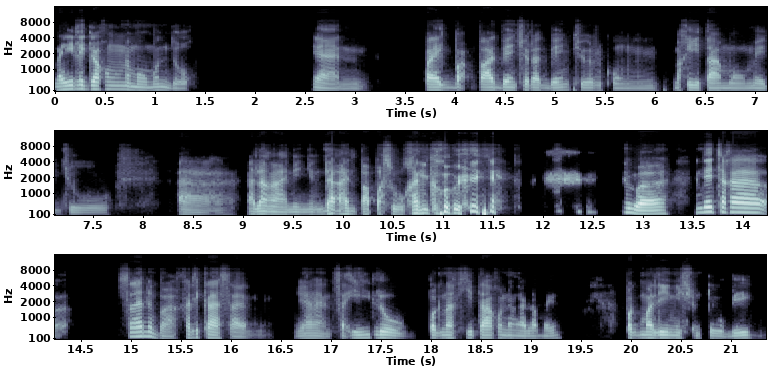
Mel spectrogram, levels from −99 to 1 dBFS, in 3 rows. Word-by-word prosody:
mahilig 160 +4 +1
akong 160 0 0
namumundok. 120 -7 -7 1.2
Yan. 95 -5 -6 0.6
Payag 120 -2 +2
pa - - -1 0.2
pa-adventure-adventure 120 -1 -3
kung 100 0 -15 0.2
makita 110 -2 -3
mo 105 -1 -10
medyo, 95 -1 -12 0.7
ah, 95 -2 -8 0.2
alanganin 110 -3 -1
yung 110 - -10
daan 130 -2 +3
papasukan 115 +7 +2
ko. 220 - +8 1.8
'Di 190 - +1
ba? 140 0 +8 0.3
Hindi, 210 +3 +7
'tsaka, 200 -2 +7 0.6
sa - - -6
ano 195 -1 -1
ba 100 -4 -7
kalikasan, 90 -3 -2 0.4
'yan 110 -2 -7
sa - - -7
ilog, 130 -4 -3 0.2
'pag 125 -2 0
nakita 125 -1 -1
ko 130 - -7
na 120 -1 -8
nga 110 - -2
alam 110 0 -6
mo - - -9
yun, 125 - -19 0.7
'pag 130 -2 -1
malinis 130 -2 0
yung 110 - -16
tubig, 115 +3 -5
115 Hz, 110 wpm, -23 LUFS, 105-130 Hz, 1.8 s, ko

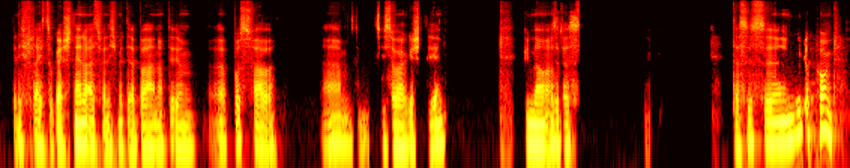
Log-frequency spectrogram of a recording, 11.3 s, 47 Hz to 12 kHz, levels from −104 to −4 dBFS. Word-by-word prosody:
bin - - -8
ich 100 -3 -2
vielleicht 90 -2 -1
sogar - - 0
schneller, 105 +4 +4
als 95 -3 0
wenn - - -3
ich 90 - -6
mit 100 -1 -4
der - - +1
Bahn 95 -1 +1
und 95 0 -4
dem, 90 -3 -2 0.2
äh, - - -5
Bus - - -2
fahre. 90 0 0 0.6
Ähm, 105 +1 -3
muss 90 - -13
ich 100 -2 -4
sogar 90 0 +3
gestehen. 95 +2 0 1.1
Genau, 100 0 +5
also 100 0 +2
das 95 0 -2 2.1
das 90 - -2
ist, 110 +1 -2
äh, 105 - +4 0.2
'n 115 +1 +5
guter 150 +2 +1
Punkt. 145 -5 +2
100 Hz, 160 wpm, -27 LUFS, 95-105 Hz, 2.1 s, Genau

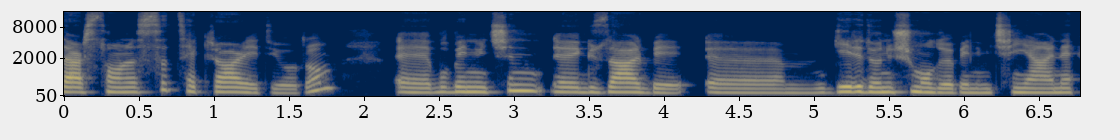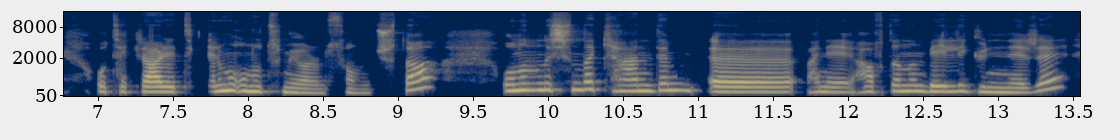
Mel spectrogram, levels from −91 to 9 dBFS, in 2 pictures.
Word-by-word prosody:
ders 205 -1 +3
sonrası 205 +6 -3
tekrar 215 -5 0
ediyorum. 185 - -5 0.4
Eee, 195 -2 -2
bu 210 +1 -5
benim 215 0 +2
için, 255 +5 +1
eee, 210 -2 -1
güzel 200 -1 +1
bir, 175 -2 -5
emm, 175 -2 -7
geri 220 +3 +4
dönüşüm 205 +2 +2
oluyor 180 -2 -1
benim 180 -1 -4
için, 185 +2 -4
yani, 185 0 -1 0.3
o 220 - -3
tekrar 220 0 +4
ettiklerimi 225 +5 +2
unutmuyorum 210 -8 0
sonuçta. 185 - -1 0.5
Onun 285 +3 +5
dışında 300 +2 +2
kendim, 265 +1 0
ııı, 210 -1 +5
hani, 210 -1 -3
haftanın 245 +4 -1
belli 230 +1 +2
günleri 205 - -1
210 Hz, 135 wpm, -22 LUFS, 190-240 Hz, 0.5 s, Onun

